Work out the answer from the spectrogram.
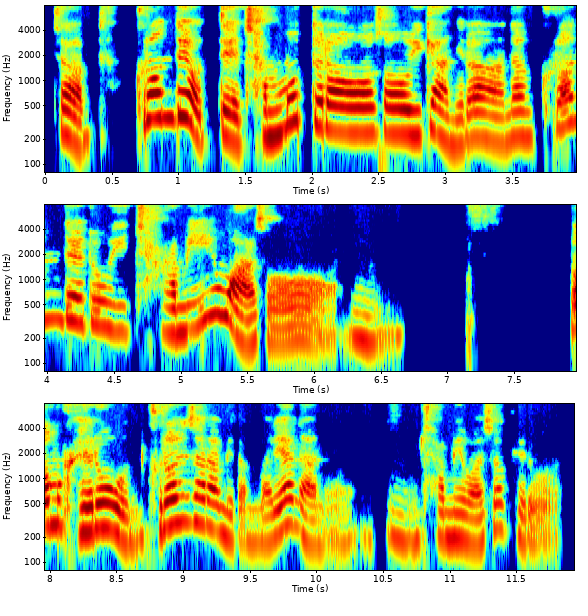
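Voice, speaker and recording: A young woman with a fairly high, mellow voice gives an online literature lesson. She explains patiently, checks in with her student and slows down on key terms. The sound is close and dry. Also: lively intonation, vocal fry, no room sound, lo-fi sound. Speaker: Korean literature tutor. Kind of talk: online lecture.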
